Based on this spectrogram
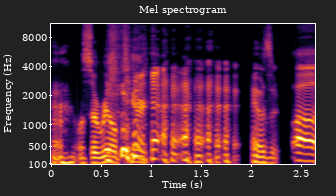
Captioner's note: laughing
